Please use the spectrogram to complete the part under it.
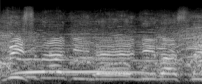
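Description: A man shouts excitedly close by.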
